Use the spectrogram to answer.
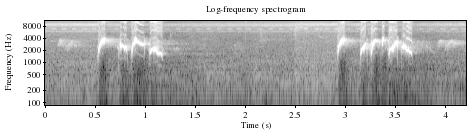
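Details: Decoy red-whiskered bulbul used to lure wild bulbuls for trapping gives two short bursts of bright, warbling whistled notes, rising and falling, about two seconds apart, over a faint steady high hiss.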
